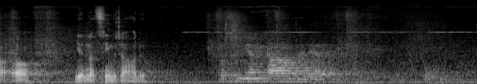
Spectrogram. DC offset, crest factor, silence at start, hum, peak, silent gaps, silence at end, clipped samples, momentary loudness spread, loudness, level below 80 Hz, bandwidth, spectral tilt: under 0.1%; 24 dB; 0 s; none; -2 dBFS; none; 0 s; under 0.1%; 20 LU; -25 LUFS; -50 dBFS; 17 kHz; -5.5 dB/octave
